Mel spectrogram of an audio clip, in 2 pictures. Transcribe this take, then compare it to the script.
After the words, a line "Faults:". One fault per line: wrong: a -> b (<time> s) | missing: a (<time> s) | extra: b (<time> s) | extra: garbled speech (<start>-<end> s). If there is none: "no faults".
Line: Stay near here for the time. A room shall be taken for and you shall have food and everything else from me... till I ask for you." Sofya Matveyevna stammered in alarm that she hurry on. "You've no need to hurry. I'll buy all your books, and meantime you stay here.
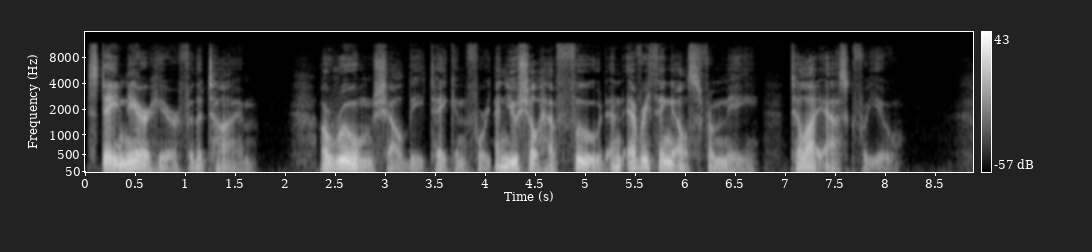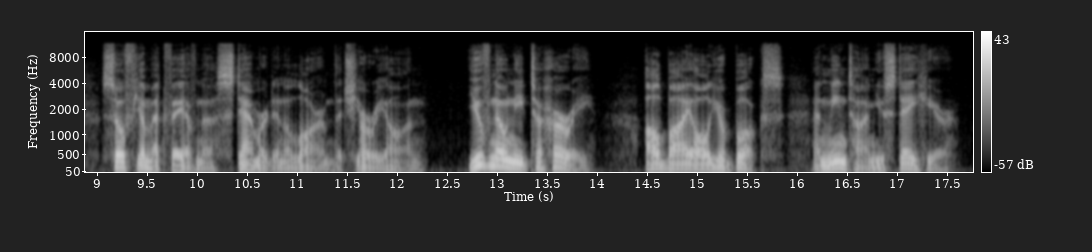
Stay near here for the time. A room shall be taken for and you shall have food and everything else from me... till I ask for you." Sofya Matveyevna stammered in alarm that she hurry on. "You've no need to hurry. I'll buy all your books, and meantime you stay here.
Faults:
no faults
